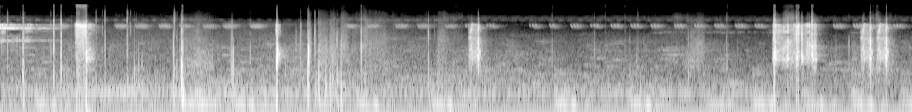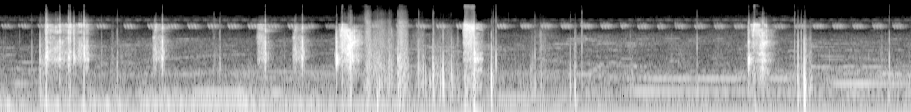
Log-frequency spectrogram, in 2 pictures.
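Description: Playing cards snap and click as they are played.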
